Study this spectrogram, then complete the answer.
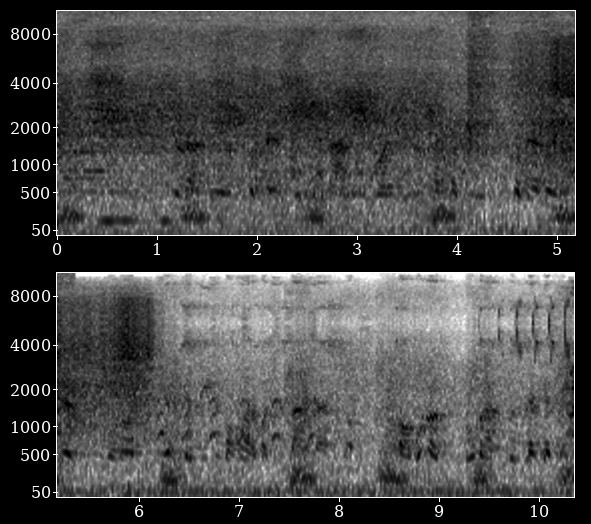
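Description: A steam locomotive chuffs in an even rhythm as it moves along.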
